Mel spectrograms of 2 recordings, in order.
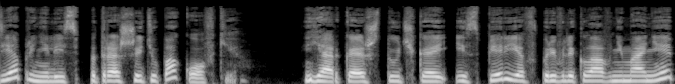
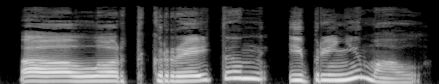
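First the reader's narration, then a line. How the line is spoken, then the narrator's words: Slow. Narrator (Russian): медленно произнес он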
